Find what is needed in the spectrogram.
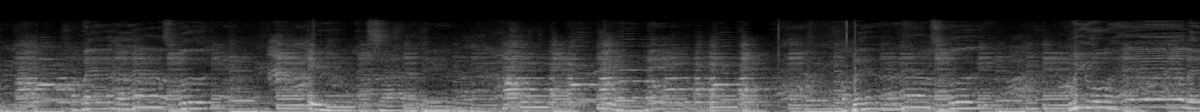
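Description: Blues harmonica and hollow-body archtop guitar playing a barrelhouse boogie together, the harmonica bending notes over the guitar's steady boogie rhythm.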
